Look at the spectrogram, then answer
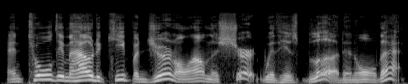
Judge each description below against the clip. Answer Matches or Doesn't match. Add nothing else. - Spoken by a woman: Doesn't match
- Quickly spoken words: Matches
